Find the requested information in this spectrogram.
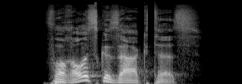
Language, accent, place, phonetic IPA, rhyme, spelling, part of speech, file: German, Germany, Berlin, [foˈʁaʊ̯sɡəˌzaːktəs], -aʊ̯sɡəzaːktəs, vorausgesagtes, adjective, De-vorausgesagtes.ogg
- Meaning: strong/mixed nominative/accusative neuter singular of vorausgesagt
